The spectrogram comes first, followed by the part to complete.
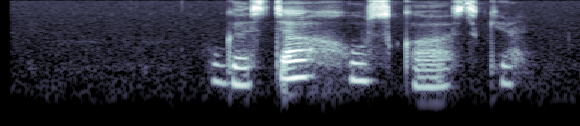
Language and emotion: Russian, sad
